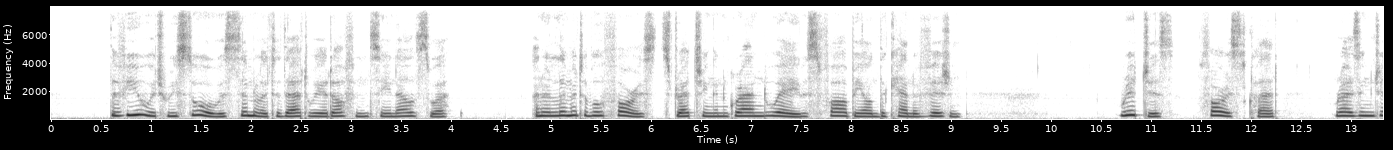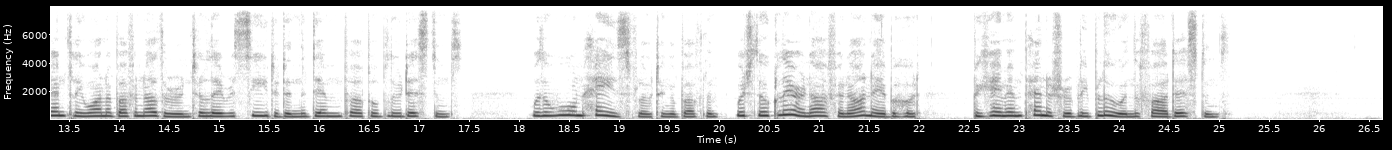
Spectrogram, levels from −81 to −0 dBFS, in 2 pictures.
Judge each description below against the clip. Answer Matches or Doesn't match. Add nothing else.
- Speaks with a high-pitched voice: Matches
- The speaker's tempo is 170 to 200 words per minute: Doesn't match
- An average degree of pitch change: Matches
